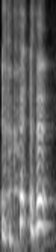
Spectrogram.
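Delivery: short high disbelieving laugh; incredulous laugh; burst of laughter. Real, not acted. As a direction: laugh out loud at the clip. Reacting to clip, laughing.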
